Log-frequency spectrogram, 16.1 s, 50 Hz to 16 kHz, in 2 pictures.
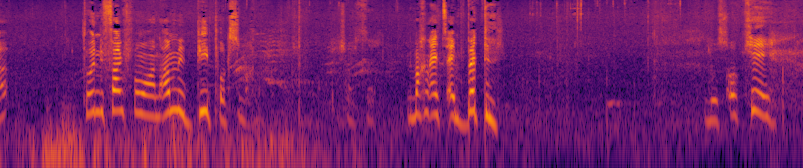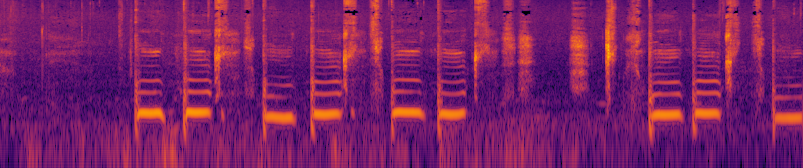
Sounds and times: Beatbox battle 9.3 - 16.0

